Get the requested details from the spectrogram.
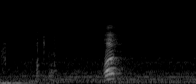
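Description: A case lid swings open with a creak.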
